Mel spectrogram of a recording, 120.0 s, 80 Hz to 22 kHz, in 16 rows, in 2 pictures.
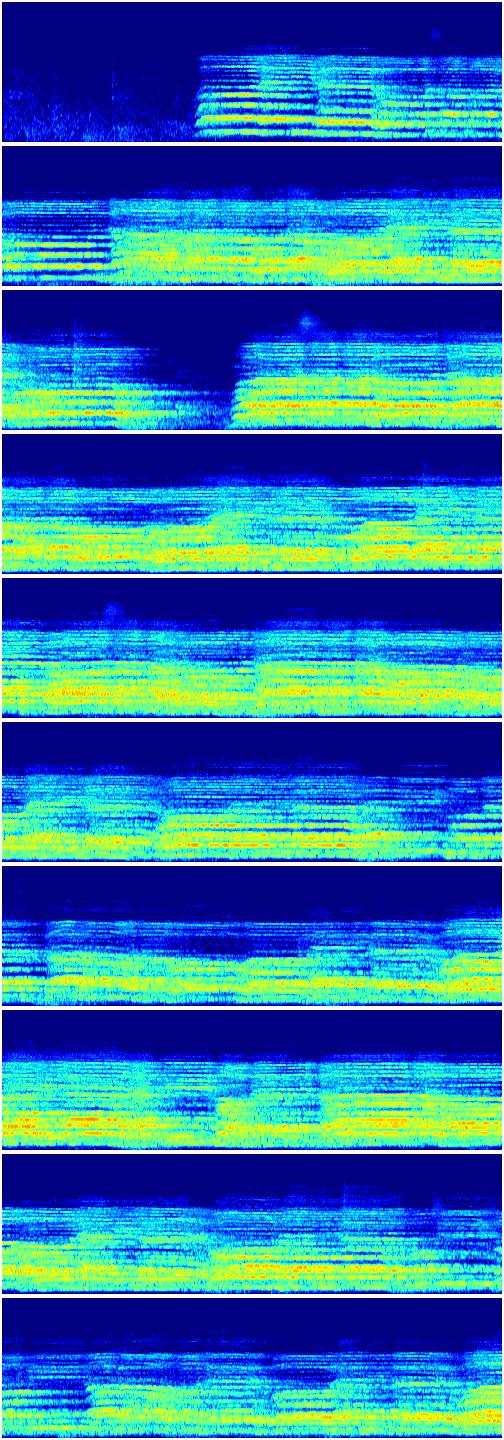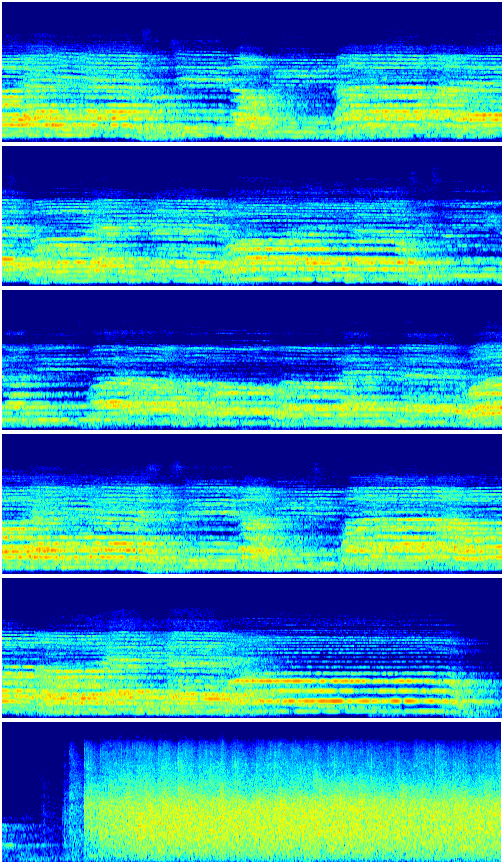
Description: concerts de polyphonies du monde
4 à 10 chanteurs
extraits audio de concerts
enregistrés à Chaudes Aigues, août 06 & à Trets, novembre 06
